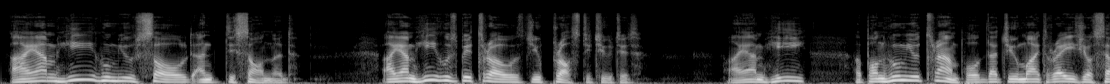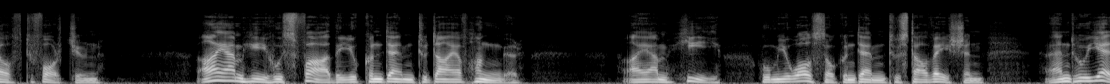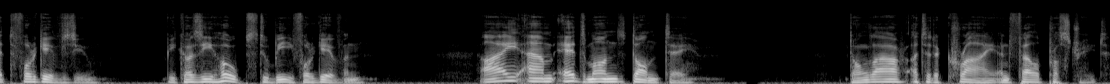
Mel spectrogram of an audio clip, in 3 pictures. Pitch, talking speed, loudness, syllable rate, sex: 115 Hz, 120 wpm, -17 LUFS, 4.4 syllables/s, male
